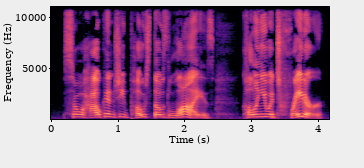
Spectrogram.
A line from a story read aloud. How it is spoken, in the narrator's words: Zuko said fiercely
